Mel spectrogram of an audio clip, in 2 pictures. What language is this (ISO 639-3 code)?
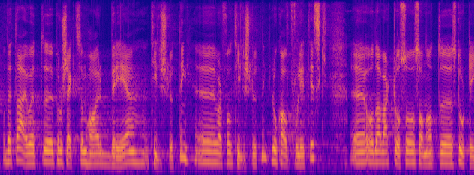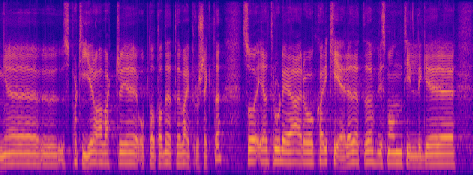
nor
